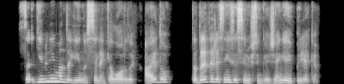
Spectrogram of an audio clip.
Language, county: Lithuanian, Vilnius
